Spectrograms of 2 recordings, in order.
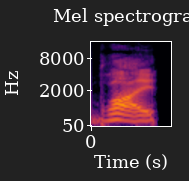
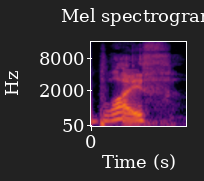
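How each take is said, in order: First: The name ends without a 'th' sound. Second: The name ends with a 'th' sound. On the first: The speaker calls it right. "You only pronounce the first three letters" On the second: The speaker calls it wrong. "most people want to say his name is [name]"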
